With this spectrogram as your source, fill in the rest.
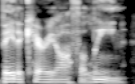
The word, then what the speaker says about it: β-caryophyllene: Betaaroene, pronounced betaarophelene, is the quiet power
